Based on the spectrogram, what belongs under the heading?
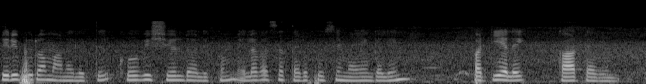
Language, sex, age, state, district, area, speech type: Tamil, female, 18-30, Tamil Nadu, Kallakurichi, rural, read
